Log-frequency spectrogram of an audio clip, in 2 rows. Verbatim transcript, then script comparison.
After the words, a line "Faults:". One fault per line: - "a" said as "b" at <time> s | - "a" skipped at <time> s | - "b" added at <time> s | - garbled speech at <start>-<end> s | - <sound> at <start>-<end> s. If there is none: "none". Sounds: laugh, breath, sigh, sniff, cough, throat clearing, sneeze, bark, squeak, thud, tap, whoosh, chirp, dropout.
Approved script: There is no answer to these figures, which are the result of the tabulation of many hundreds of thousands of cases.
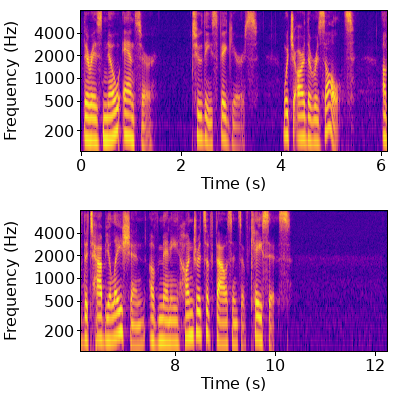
There is no answer to these figures, which are the results of the tabulation of many hundreds of thousands of cases.
Faults:
- "result" said as "results" at 4.6 s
